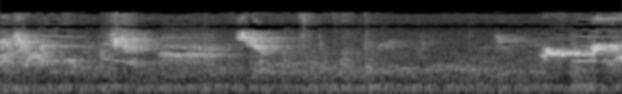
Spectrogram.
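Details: Bird known for fine singing despite a few somersaults gives brief chirpy whistled notes, a quiet lull, then a rising bright phrase at the end.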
